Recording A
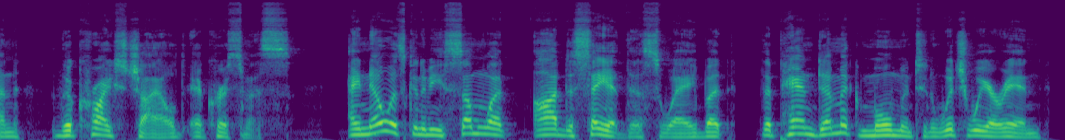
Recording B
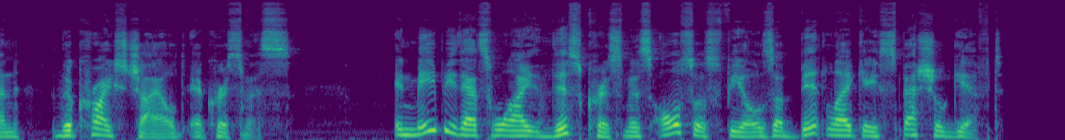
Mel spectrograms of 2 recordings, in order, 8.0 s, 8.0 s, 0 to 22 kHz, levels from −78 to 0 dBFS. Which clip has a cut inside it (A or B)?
A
